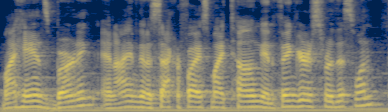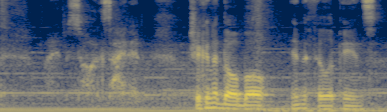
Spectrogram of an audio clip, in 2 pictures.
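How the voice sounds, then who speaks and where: A man's voice: medium pitch, lively intonation, fairly quick, hardly any pauses. American chef guy vlogging in his little kitchen, hyped and showy, faint music under it. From United States. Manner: enthusiastic, showman-like. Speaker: chef and vlog host. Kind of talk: casual cooking vlog. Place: small home kitchen.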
